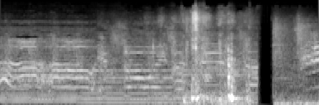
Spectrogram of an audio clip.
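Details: A short snippet of pop music with a sung melody and sustained tones, ending in a brief silent gap before the music resumes.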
